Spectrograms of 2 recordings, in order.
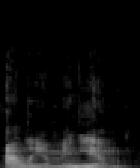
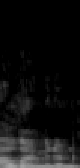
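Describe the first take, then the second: First: The word has five syllables, ending in -nium. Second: The word has four syllables, ending in -num. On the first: The speaker calls it right. "It's aluminium" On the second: The speaker calls it wrong. "It's not aluminum though"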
